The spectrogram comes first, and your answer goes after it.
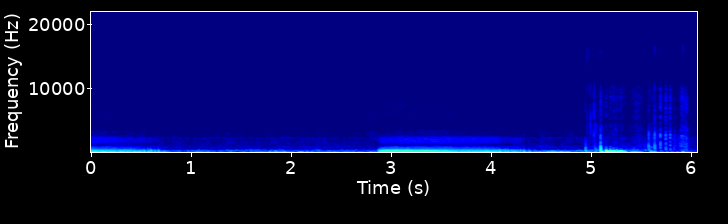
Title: Snoring cat. #cat #catcute #catsrock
